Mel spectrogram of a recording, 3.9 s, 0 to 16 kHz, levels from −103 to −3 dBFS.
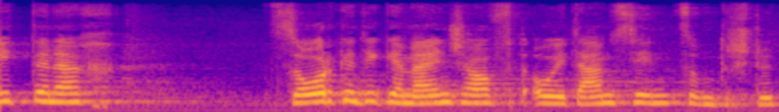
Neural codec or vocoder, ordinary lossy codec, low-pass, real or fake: none; AAC, 48 kbps; 14.4 kHz; real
